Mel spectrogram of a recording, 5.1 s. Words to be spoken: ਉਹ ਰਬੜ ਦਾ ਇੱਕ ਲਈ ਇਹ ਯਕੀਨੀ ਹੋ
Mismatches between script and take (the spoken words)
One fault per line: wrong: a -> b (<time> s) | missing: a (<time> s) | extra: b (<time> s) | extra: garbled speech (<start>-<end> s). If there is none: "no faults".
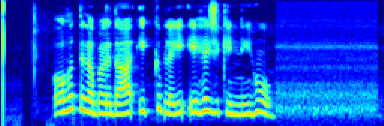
no faults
